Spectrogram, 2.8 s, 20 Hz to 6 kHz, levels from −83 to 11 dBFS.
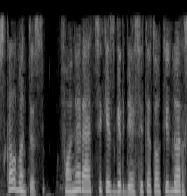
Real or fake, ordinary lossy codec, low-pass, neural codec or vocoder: fake; MP3, 32 kbps; 5.4 kHz; vocoder, 44.1 kHz, 128 mel bands, Pupu-Vocoder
